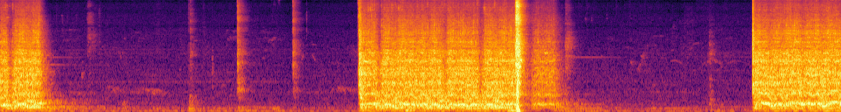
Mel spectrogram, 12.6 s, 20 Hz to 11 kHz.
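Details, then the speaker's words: 1974 Ford ZG Fairlane, first attempts to fire the old engine: bursts of cranking catch with ragged firing and a sharp pop, then die each time; has spark but backfires through the carburetor; vacuum leaks or wrong firing order suspected. "we're getting just backfiring through the carbie and i thought it might be just some um vacuum issues"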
